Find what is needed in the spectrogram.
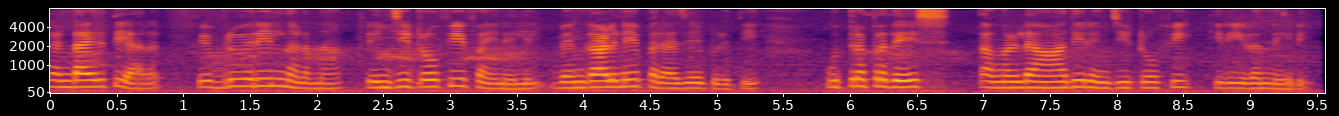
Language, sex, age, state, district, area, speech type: Malayalam, female, 18-30, Kerala, Kollam, rural, read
